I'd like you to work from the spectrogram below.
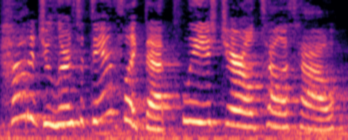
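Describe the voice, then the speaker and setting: A woman puts on a character voice at an extremely high pitch and a moderate pace. Background noise is clearly audible. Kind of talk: bedtime story. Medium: read story.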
